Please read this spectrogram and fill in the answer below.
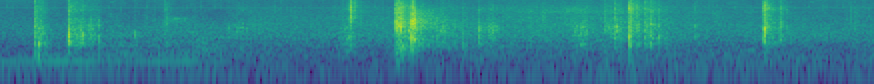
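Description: Skateboard deck and wheels knocking and clattering on concrete. There are two light knocks within the first second, a loud smack about three seconds in, and a few more clacks near the end.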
